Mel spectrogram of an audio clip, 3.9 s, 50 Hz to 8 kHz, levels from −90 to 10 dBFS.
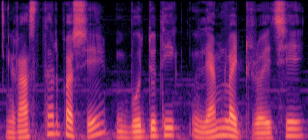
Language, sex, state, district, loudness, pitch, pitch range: Bengali, male, West Bengal, Cooch Behar, -19 LUFS, 135 Hz, 120-155 Hz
